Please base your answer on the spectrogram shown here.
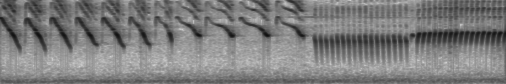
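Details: Canary singing when its owner is about to leave: a series of about twelve quick descending whistled notes, then a steady low trill, then a higher, faster rolling trill.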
